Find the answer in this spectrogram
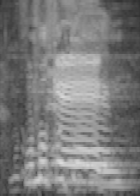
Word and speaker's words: Mofokeng: Mofokeng. Our surname. Say it again. Mofokeng. Mofokeng. Yes. I pronounced that right.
